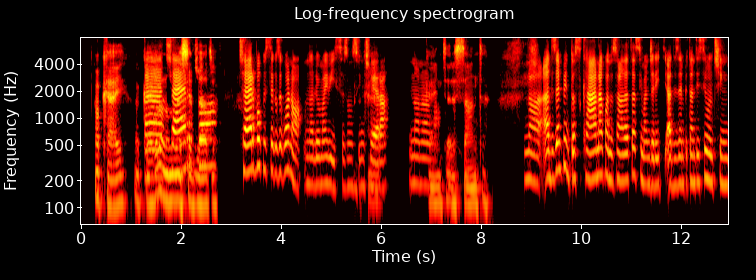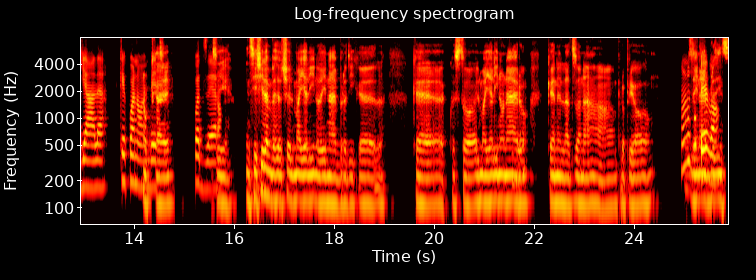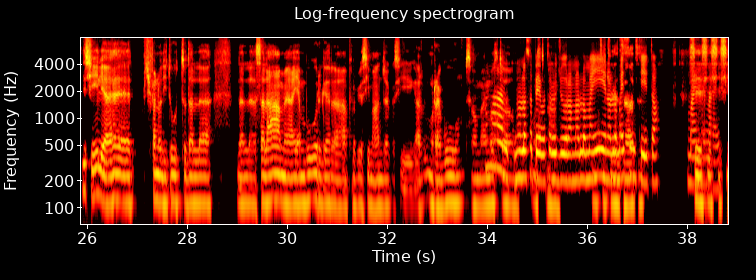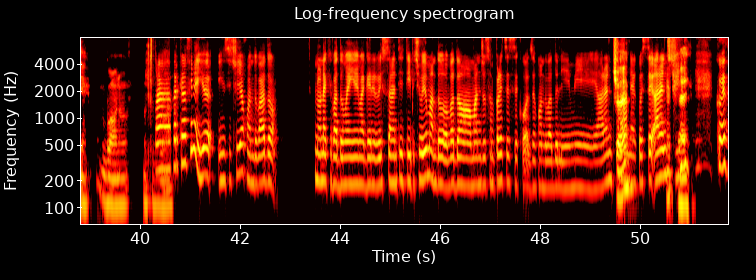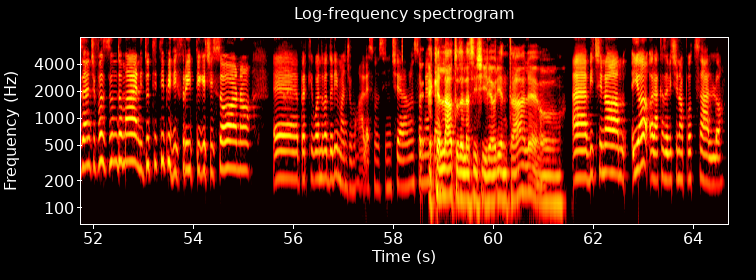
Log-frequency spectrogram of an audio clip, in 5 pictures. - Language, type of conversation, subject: Italian, unstructured, Qual è il piatto che associ a un momento felice della tua vita?
- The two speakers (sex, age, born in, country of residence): female, 25-29, Italy, Italy; male, 30-34, Italy, Germany
- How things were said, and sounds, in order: tapping; other background noise; "okay" said as "kay"; unintelligible speech; "proprio" said as "propio"; "sapeva" said as "sopeva"; "proprio" said as "propio"; drawn out: "Ah"; unintelligible speech; laughing while speaking: "arancini"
